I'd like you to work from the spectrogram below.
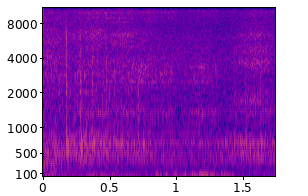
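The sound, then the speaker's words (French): A steady mechanical whirring with faint ratcheting clicks from the shoulder joint of a robotic exoskeleton moving with a person's arm strapped into it, at low volume without speech. “Ça, c'est le bruit de son épaule.”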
